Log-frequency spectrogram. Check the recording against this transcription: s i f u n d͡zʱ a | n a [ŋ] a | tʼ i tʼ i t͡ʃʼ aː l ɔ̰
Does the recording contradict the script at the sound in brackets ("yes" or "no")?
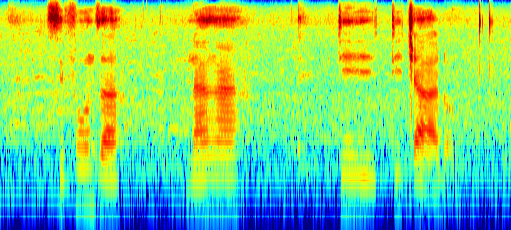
no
